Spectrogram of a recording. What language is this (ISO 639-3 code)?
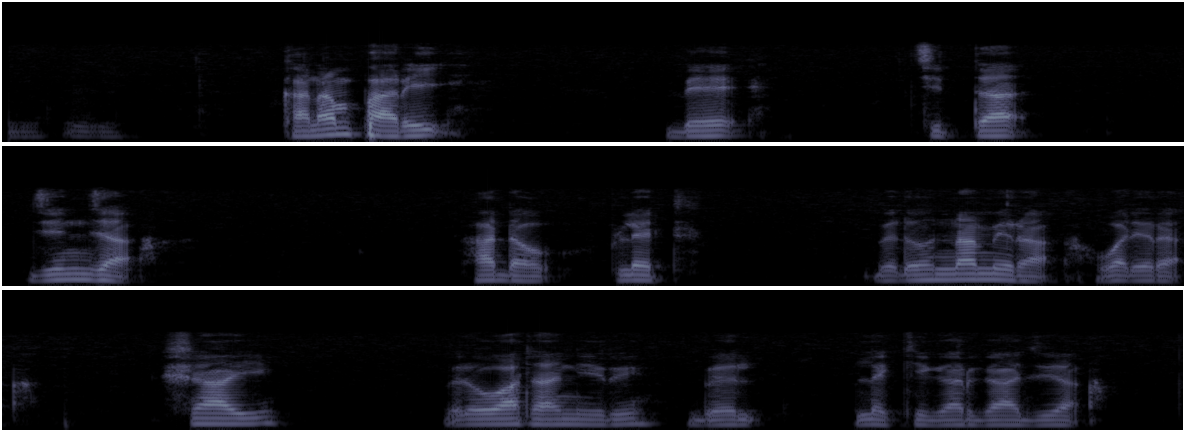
ful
